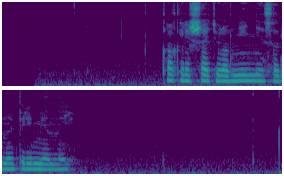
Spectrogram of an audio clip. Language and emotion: Russian, neutral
